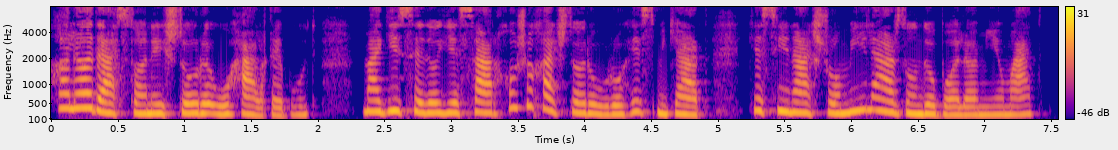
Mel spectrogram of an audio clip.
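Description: High-voiced woman narrating an audiobook. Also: lively intonation, darkish tone.

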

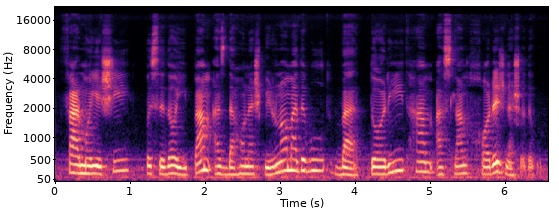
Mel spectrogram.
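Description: Woman, audiobook narrator, steady measured reading, mid pitch, faint background noise. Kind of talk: scripted narration.

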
